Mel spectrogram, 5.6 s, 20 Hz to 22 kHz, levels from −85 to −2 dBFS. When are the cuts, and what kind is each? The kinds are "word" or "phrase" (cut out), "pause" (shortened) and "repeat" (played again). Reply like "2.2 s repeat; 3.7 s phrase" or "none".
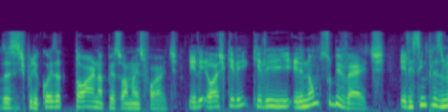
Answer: none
